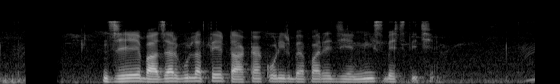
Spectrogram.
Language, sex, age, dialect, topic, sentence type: Bengali, male, 31-35, Western, banking, statement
